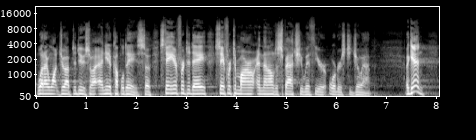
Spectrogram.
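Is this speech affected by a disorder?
No.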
